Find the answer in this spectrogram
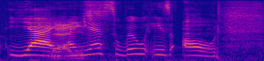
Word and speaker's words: Ye: kane also known as ye that really shows your age will because it's pronounced yay and yes will is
